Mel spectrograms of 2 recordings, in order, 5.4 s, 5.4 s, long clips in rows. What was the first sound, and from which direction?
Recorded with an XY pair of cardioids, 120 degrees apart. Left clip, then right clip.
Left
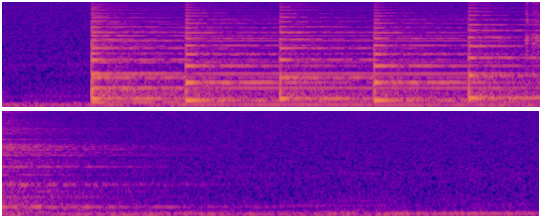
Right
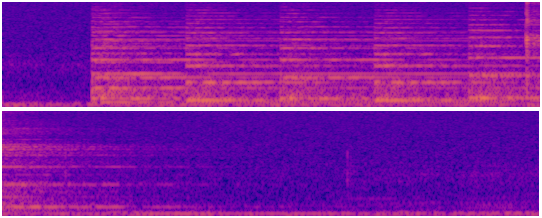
A ringtone, 65° left.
